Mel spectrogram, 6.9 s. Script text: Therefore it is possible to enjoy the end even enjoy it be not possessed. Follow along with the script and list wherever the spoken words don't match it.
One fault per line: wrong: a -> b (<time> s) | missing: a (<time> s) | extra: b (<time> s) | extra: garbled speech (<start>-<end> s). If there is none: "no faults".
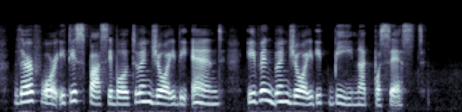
no faults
